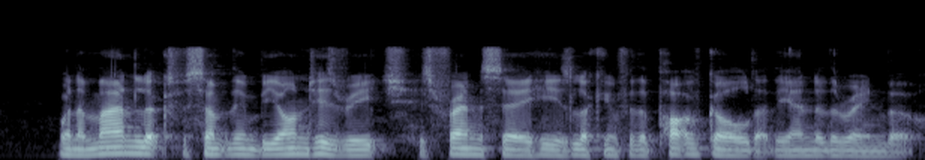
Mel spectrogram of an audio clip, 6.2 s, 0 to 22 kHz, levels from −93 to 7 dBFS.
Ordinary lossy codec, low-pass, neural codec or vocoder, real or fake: AAC, 96 kbps; 7.2 kHz; none; real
